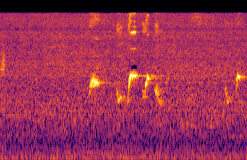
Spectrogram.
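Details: Red-whiskered bulbul, one of three same-brood kept birds whose white cheeks are turning red, singing a clear bell-like style; a few bright whistled notes, one sharp high note mid-phrase, over low background hum.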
